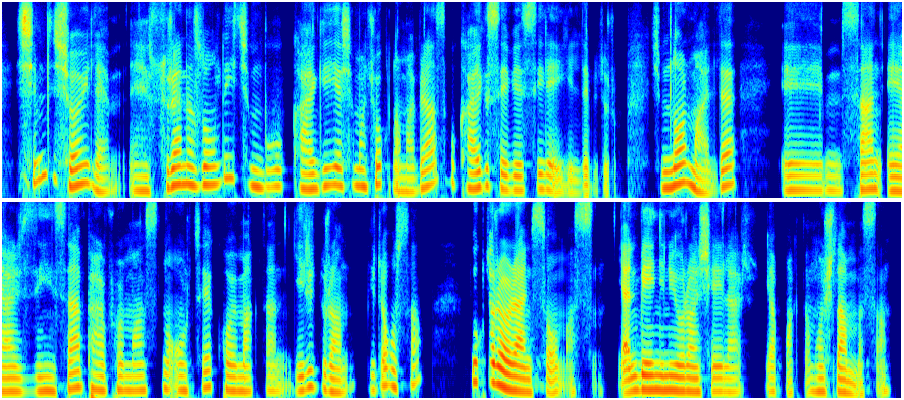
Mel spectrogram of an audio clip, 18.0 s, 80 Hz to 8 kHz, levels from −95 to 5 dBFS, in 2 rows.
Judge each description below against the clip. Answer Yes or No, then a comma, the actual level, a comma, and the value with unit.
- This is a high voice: No, medium, 165 Hz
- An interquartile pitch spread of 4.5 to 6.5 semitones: Yes, average, 5.0 semitones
